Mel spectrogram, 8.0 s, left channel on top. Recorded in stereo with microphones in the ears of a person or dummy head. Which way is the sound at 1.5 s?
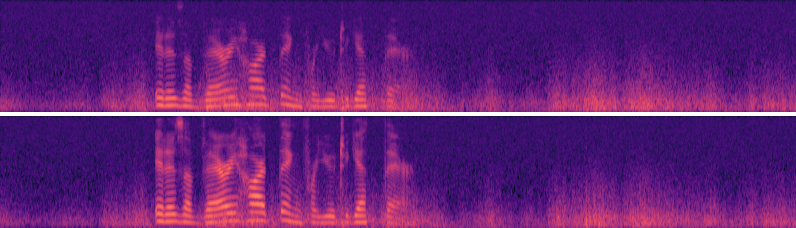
30° right (ahead or behind).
